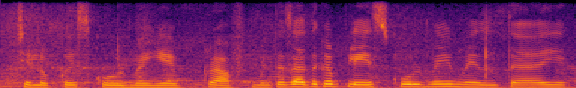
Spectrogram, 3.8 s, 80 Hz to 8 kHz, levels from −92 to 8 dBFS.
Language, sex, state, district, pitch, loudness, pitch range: Hindi, female, Bihar, Muzaffarpur, 200 Hz, -15 LUFS, 190-220 Hz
